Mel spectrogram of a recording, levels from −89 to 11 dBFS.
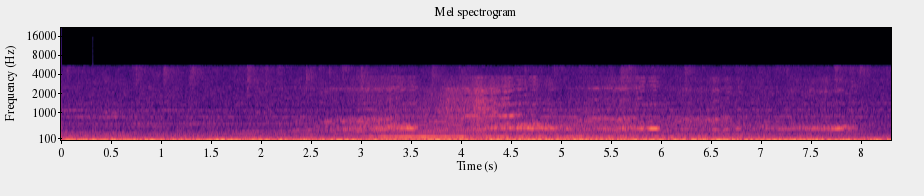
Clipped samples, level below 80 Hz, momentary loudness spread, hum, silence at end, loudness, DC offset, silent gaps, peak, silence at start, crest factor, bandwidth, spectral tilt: under 0.1%; -18 dBFS; 4 LU; none; 0 s; -26 LUFS; under 0.1%; none; -6 dBFS; 0 s; 12 dB; 5.6 kHz; -6 dB/octave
